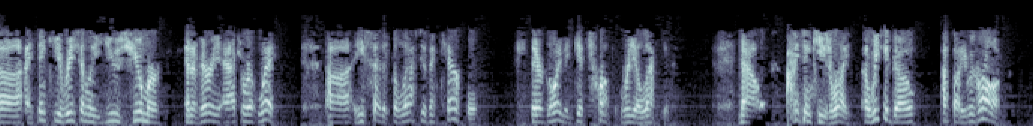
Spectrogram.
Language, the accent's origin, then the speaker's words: English; Pittsburgh, Pennsylvania, United States; Growing up in Pittsburgh, my mother always told me that that people in Pittsburgh, where it's humid, age slower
